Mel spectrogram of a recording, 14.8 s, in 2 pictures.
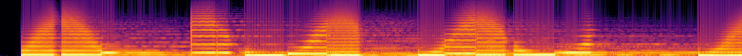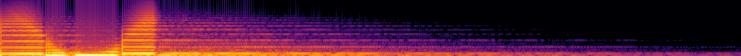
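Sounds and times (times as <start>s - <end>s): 
dark wobble bass: 0.2s - 11.5s.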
